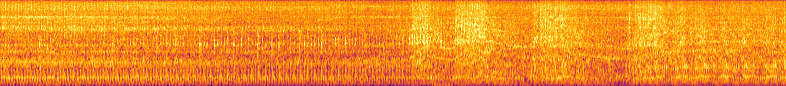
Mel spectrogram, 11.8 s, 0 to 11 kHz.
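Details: 700cc twin-cylinder military standard engine built 1987, long-stored and possibly never run, repeat start after dirt dauber spat from exhaust: steady, even idle with regular firing beat, no knocks or misses; runs healthy.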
